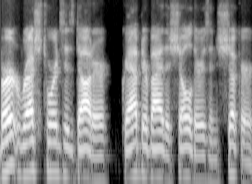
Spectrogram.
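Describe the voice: Over a quiet background, someone reads aloud plainly with ordinary pitch variation.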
